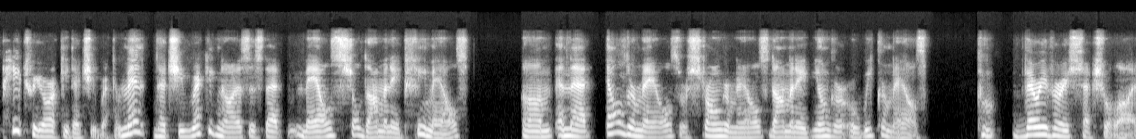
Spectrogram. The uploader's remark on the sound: A live webinar. Part of our webinar series Radical Feminist Perspectives.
